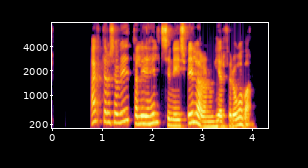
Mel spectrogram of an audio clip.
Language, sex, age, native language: Icelandic, female, 50-59, Icelandic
